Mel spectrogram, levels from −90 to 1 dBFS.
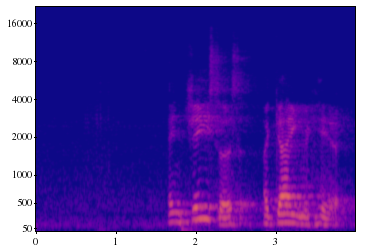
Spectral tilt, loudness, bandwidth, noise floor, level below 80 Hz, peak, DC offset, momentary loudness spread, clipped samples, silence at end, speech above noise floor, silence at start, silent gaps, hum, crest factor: -6 dB/octave; -44 LUFS; 15.5 kHz; -71 dBFS; -76 dBFS; -24 dBFS; under 0.1%; 12 LU; under 0.1%; 0 s; 28 dB; 1.65 s; none; none; 22 dB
